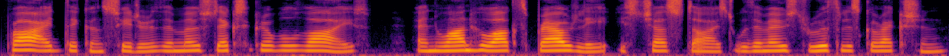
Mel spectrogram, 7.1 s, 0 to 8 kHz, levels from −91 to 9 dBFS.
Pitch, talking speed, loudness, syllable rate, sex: 200 Hz, 160 wpm, -18 LUFS, 4.8 syllables/s, female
